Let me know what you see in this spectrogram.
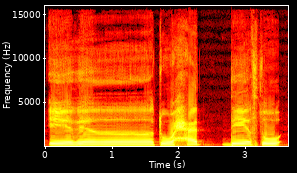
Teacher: tanwin bertemu ta atau tanwin bertemu tu didengungkan, disamarkan, ditipiskan. Cara mendengungkannya itu idzin tu.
